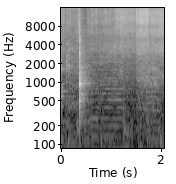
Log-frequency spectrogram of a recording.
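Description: A small bowl set down on a wooden table with one sharp knock about a third of a second in, followed by faint handling sounds of oil being rubbed into meat.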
